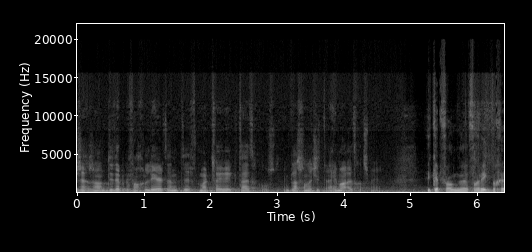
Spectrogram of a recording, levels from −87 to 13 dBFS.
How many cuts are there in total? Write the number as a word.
zero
